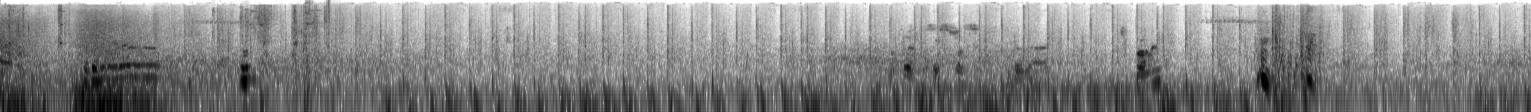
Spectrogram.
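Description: Footsteps crunch quickly on rough ground.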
